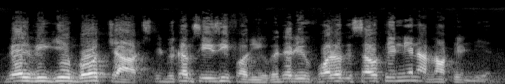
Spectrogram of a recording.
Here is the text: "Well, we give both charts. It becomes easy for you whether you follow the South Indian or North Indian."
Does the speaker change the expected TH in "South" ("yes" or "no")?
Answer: yes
